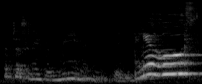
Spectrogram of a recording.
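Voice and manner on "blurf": very loud, high blurt; silly nonsense word. Acted. Reader forced to say nonsense, big loud silly blurt. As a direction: explode into a silly noise.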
